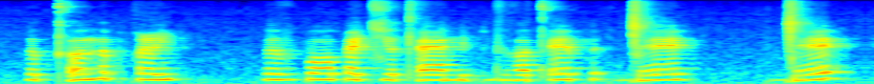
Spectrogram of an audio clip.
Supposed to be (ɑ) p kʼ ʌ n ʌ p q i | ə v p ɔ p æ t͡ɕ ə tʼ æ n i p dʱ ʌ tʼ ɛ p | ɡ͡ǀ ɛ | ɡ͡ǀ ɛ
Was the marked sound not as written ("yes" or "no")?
yes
